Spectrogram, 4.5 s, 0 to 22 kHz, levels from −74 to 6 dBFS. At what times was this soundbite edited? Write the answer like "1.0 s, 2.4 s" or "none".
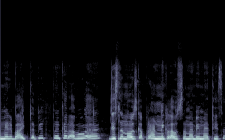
none

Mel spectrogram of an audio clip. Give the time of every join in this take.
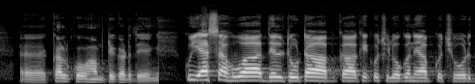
1.6 s

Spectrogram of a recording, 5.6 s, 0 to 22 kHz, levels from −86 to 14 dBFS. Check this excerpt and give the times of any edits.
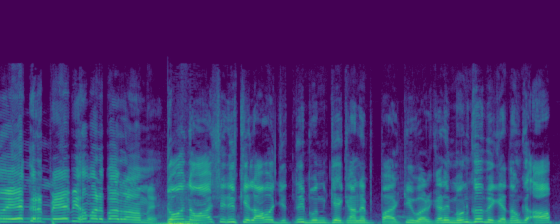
1.5 s

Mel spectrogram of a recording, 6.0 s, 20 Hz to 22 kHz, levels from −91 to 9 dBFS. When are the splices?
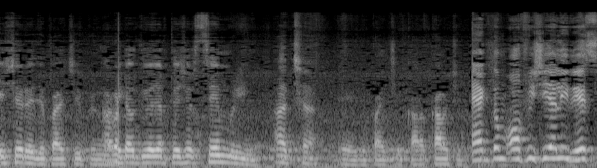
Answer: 1.2 s, 4.6 s

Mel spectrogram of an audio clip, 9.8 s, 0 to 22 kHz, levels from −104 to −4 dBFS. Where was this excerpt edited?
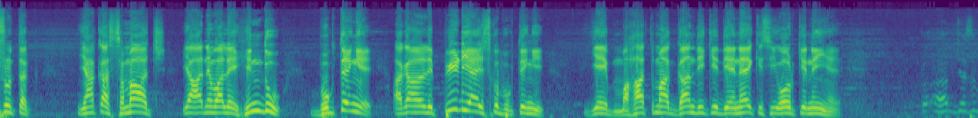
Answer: none

